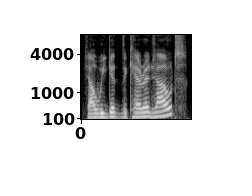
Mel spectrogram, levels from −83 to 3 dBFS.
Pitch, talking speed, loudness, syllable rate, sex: 155 Hz, 245 wpm, -14 LUFS, 6.2 syllables/s, male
